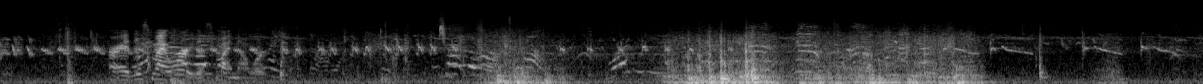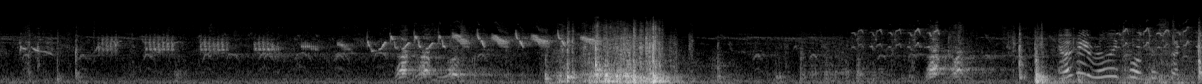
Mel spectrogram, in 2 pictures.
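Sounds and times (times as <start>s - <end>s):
songbirds chirping: 0.0s - 24.0s
furniture scraping on wooden deck: 6.5s - 10.3s, 19.9s - 23.8s.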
